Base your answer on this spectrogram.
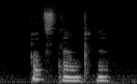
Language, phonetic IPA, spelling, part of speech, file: Polish, [pɔtˈstɛ̃mpnɨ], podstępny, adjective, LL-Q809 (pol)-podstępny.wav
